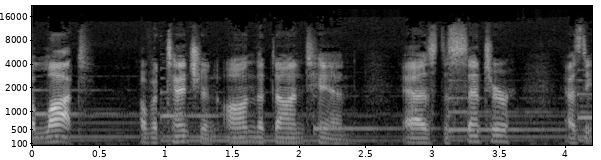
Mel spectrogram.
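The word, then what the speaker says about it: tantien: the chinese call the don ten spelled t-a-n-t-i-e-n but pronounced like a d like these dante a hard d it means the elixir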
